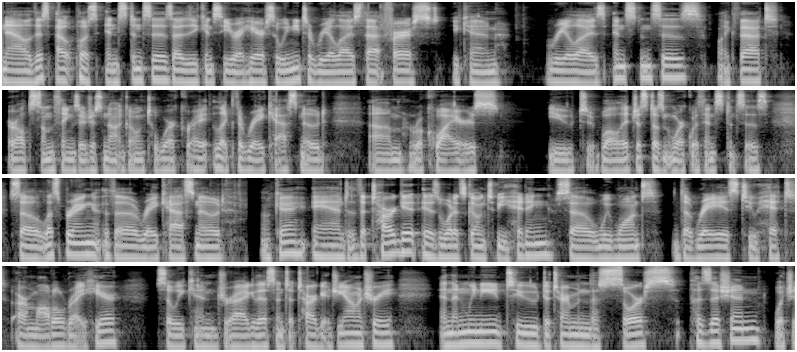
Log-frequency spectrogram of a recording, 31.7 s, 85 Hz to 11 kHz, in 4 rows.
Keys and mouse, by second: 6.8 drag, 16.0 shift+middle click, 16.4 shift+a, 18.1 BackSpace, 18.3 BackSpace, 24.7-31.7 drag.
